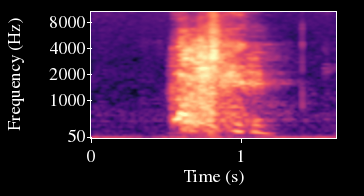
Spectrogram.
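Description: A single loud, explosive sneeze with a short, sharp burst of breath, then quiet.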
